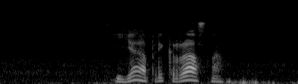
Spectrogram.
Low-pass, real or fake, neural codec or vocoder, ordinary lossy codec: 7.2 kHz; real; none; Opus, 24 kbps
